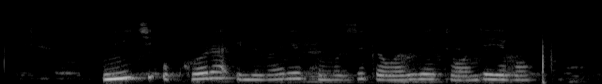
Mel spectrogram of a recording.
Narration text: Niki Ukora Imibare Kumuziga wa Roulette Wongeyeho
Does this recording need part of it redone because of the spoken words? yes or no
no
